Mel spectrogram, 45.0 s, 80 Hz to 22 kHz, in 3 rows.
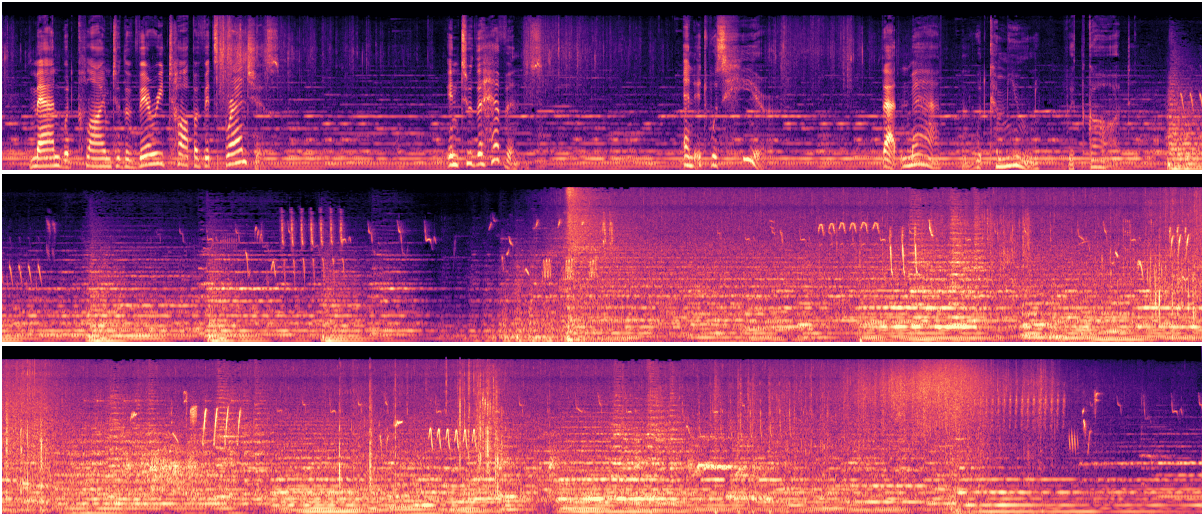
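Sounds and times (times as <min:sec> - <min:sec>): wind band playing chords: 0:21.9 - 0:42.5
high bird-like chirps: 0:31.1 - 0:44.4.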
